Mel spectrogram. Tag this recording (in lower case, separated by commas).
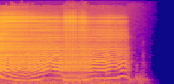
door, cupboard open or close, domestic sounds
